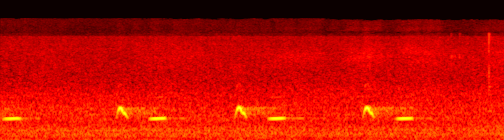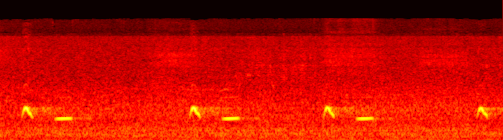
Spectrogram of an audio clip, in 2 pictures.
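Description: A bird's two-note, cuckoo-like call repeated about eight times: a short note sliding downward, then a lower steady note, each pair roughly a second and a half apart, over a faint steady hiss.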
